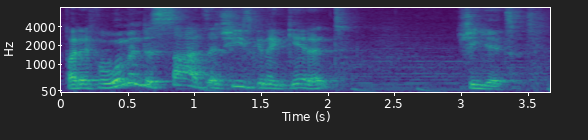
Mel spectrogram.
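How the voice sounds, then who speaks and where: A man's voice: fairly high pitch, very animated, a little fast, gravelly, fairly bright tone. Blunt, crude-talking man in an echoey room. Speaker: couple vlogger. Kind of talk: casual chat. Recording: echoey room with background music.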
